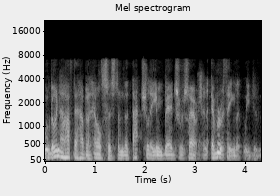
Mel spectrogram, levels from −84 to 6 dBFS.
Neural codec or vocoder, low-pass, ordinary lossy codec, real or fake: codec, 24 kHz, 1.5 kbps, HILCodec; 7.2 kHz; AAC, 32 kbps; fake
